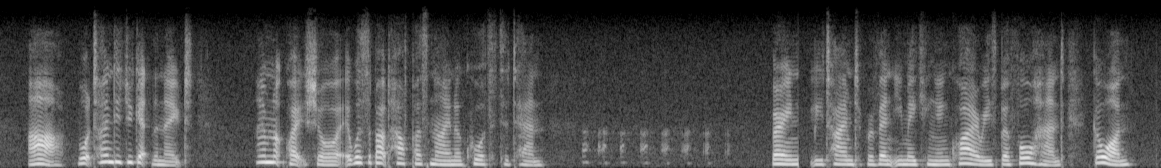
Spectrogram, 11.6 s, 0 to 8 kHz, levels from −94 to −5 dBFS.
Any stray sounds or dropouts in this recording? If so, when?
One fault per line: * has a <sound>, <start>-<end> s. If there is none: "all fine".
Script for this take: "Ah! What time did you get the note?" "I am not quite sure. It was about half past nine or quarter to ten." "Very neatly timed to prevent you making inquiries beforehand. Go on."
* has a laugh, 5.8-7.4 s
* has a dropout, 8.0-8.1 s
